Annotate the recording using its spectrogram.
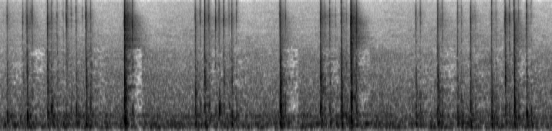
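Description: Computer keyboard typing: irregular keystrokes, some single and some in quick runs, with short pauses between words of code.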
